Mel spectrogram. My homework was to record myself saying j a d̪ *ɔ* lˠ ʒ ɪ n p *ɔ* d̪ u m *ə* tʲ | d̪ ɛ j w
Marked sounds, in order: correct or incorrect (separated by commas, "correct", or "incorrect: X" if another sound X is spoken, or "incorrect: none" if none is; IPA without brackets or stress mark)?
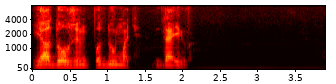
correct, correct, incorrect: ɐ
